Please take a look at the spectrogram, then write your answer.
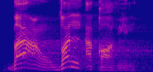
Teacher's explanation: ضاد کو موٹا پڑھیں گے کیونکہ حروف مستعلیہ میں سے حروف مستعلیہ 7 ہیں.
